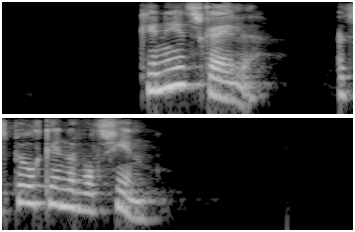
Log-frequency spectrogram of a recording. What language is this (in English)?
Western Frisian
